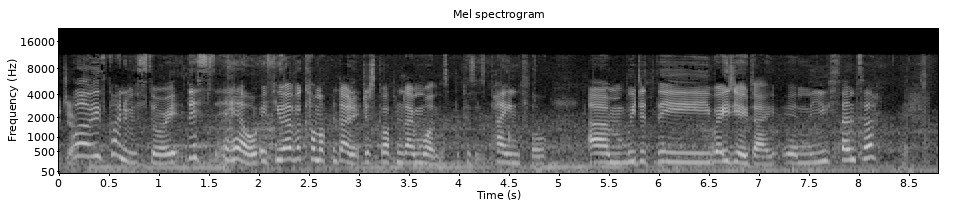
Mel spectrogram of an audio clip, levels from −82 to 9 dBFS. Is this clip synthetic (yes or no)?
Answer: no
